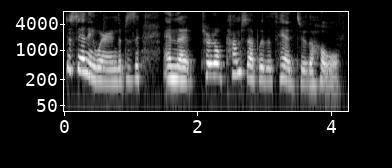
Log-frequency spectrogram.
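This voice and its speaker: A woman giving a devotional talk, teaching with earnest, gentle storytelling and quoted asides. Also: mid-range voice, animated, brisk. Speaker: spiritual teacher. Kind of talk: devotional discourse.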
